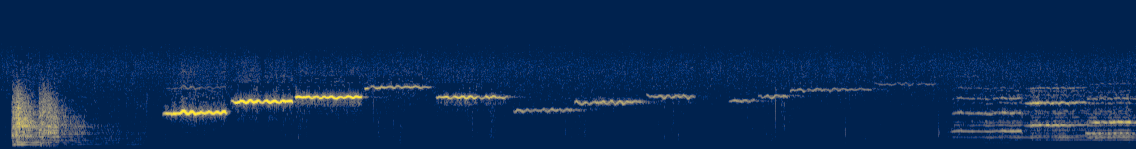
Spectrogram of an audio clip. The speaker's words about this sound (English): That whistle be your signal for the Signal Oil program, The Whistler.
